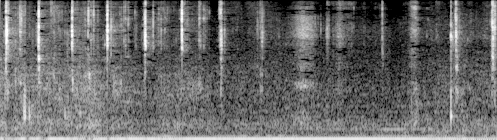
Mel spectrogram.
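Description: Wet chewing and mouth clicks from eating peeled spicy crayfish tails, many sharp irregular clicks, over a loud steady low hum.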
